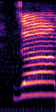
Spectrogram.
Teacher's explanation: Fatah bertemu alif panjang dua harakat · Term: madu thobi'i, madu tabi'i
